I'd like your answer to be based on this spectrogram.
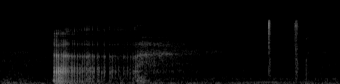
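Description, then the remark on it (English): A loud fart erupts and rasps for about a second before trailing off, followed by two quick sharp clicks a moment later. No one speaks. “Obviously, it went with the fart.”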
